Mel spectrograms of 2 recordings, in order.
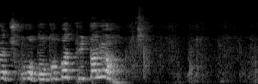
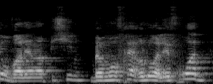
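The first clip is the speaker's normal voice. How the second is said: ordinary talk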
